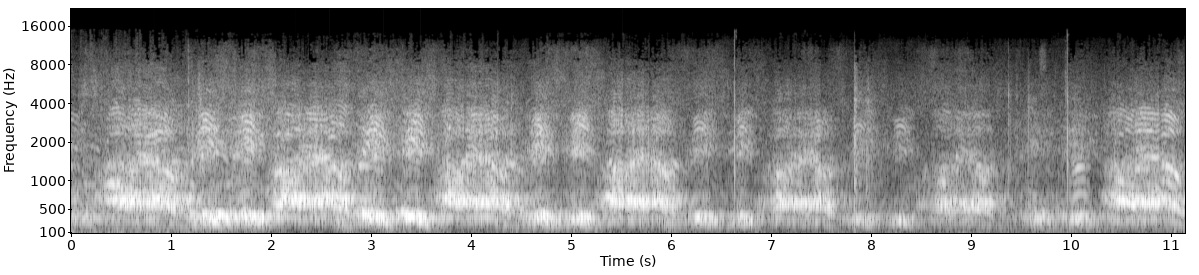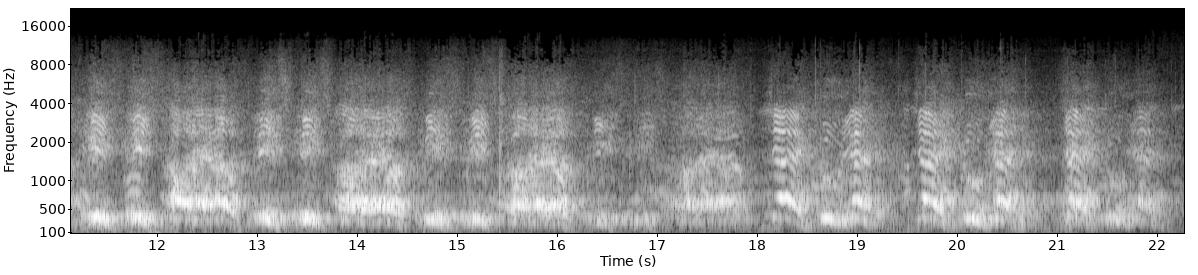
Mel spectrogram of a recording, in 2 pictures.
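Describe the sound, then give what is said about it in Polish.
A crowd of more than 2,000 football fans gathered outside the stadium on Bułgarska Street chants in unison, celebrating the team's success: rhythmic repeated phrases with steady pulsing beats, loud and sustained throughout with occasional shouts rising above the collective singing. “Przy Bułgarskiej można było odkorkować szampany i cieszyć się z sukcesu razem z kibicami, którzy w ponad 2000 grupie przybyli pod stadion.”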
